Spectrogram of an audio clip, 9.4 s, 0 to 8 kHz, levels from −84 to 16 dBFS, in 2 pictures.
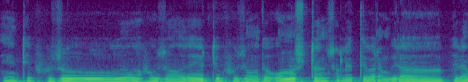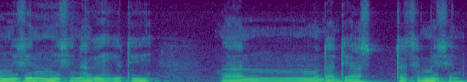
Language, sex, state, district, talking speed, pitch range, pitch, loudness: Chakma, male, Tripura, Unakoti, 135 wpm, 105-120 Hz, 110 Hz, -17 LUFS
